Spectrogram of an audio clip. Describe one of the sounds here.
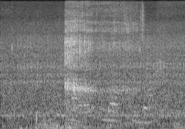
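A young man snores loudly in jest.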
